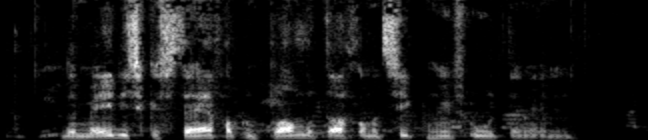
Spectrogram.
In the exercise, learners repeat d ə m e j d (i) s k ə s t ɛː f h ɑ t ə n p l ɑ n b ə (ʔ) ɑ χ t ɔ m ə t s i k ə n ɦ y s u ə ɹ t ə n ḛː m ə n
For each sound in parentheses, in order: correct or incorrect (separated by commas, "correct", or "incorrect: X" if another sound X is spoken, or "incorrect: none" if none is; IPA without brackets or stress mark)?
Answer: correct, incorrect: t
